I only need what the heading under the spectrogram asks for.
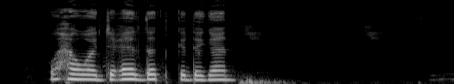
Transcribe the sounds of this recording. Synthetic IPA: wɑħɑːwɑːt͡ʃɛʕɛːld̪ɐd̪kʰɐd̪ɛɣaːn

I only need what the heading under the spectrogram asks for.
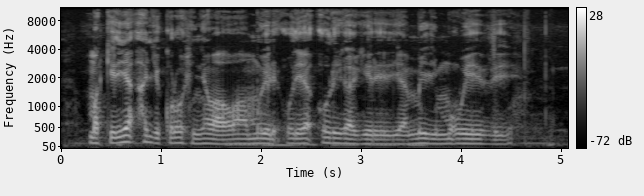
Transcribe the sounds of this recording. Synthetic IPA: makeɾiaʔaɟekoɾohiɲawaɔwamweɾeʔoɾeaʔoɾiɣaɣeɾeɾiameɾimɔweðe

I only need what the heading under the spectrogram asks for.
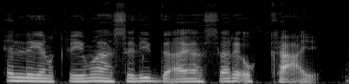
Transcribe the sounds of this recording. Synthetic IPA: ħɪlːɪɣɐnqiːmɐɦɐsɐliːd̪ɐ̰ʔɐjaːsɐɾɛʔʊkʰɑ̰ʕɑ̰j

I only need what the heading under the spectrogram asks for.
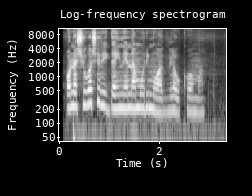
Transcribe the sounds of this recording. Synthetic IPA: ɔnaʃuɣɔʃiɾiɡainɛnamoɾimoaɡilaokʰɔma

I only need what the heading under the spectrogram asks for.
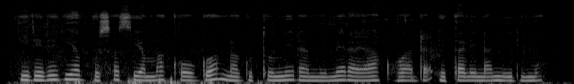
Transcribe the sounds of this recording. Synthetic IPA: iɾeɾeɾiabosasiamakɔɡɔnaɣotomeɾamemɛɾajakohadaʔetaɾenameɾimo

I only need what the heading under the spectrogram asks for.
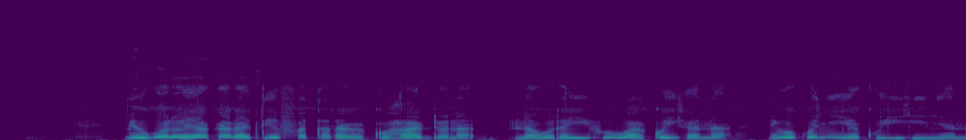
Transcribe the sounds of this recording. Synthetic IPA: meoɣoɾɔjakaɾatiɛfataɾaɣakoɦadɔ | naoɾaihuwakoiɣana | neɣokoɲiakohihiɲana

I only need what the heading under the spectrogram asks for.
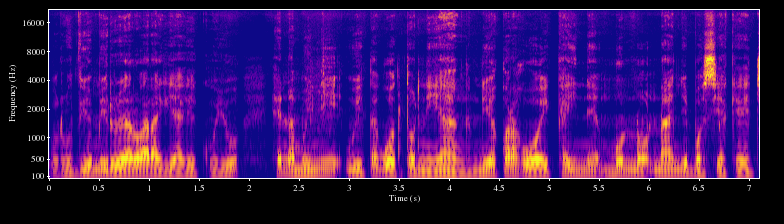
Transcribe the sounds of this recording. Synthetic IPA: oɾoðiɔmeɾoɾaɾwaɾaɣeaɣekojo | hɛnamoiniwetaɣwɔtɔniaŋneɔkɔɾaɣwɔekainɛmonɔnaɲebɔsjakɛd͡ʒa

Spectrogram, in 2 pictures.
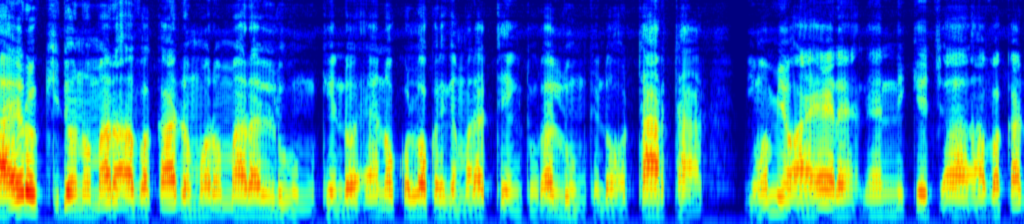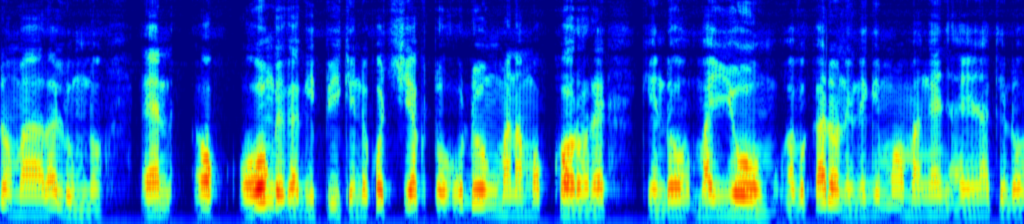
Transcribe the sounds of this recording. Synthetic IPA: aɛɾokidonɔmaɾaavɔkadɔmɔɾɔmaɾalumkendoʔɛnɔkɔlɔkɾɛɡamaɾateŋtɔɾalumkendoːtarta̰r | ɡɪmɔmɪɔʔaɛɾɛnɛnːiket͡ʃaːvɔkadɔmaɾalumnɔ | ɛn | ɔ | ooŋɡeɡaɡɪpikendokɔt͡ʃɪɛktɔʔodoŋmanamɔkɔɾɔɾɛ | kendomajom | avɔkadɔnɪnɪɡɪmɔmaŋɛɲa̰ɪnakendo

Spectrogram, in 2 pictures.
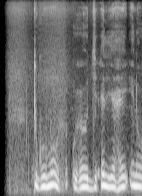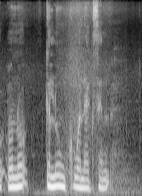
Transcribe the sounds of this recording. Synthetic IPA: t̪ʰʊɡʊmuːħwʊħuːt͡ʃɪʕɛljɐɦɛjʔɪnuːʕʊnɔ | ɡ̥ɐluːŋkʰwɐnaːɡsɐn

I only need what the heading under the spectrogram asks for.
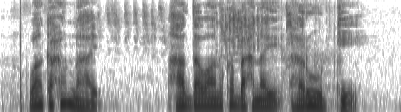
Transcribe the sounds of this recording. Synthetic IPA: wɑːŋkʰɐħʊnːɐɦɛj | hɐd̪ɐwɑːnʊkʰɐbɑħnɛjɦɐɾuːd̪kʰḭː

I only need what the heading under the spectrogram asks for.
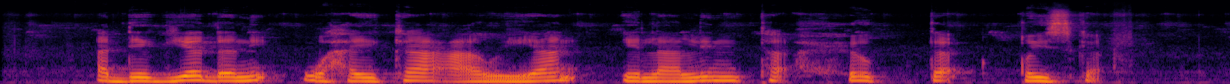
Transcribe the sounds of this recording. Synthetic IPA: ʔɐðɛːɡjɐðɐnɪwɑħɑjkʰɐʕɑːwɪ̰jaːn | ɪlaːlɪnt̪ʰɐ̰ħɔːɡ̚t̪ʰɐqɔjskʰɐ

